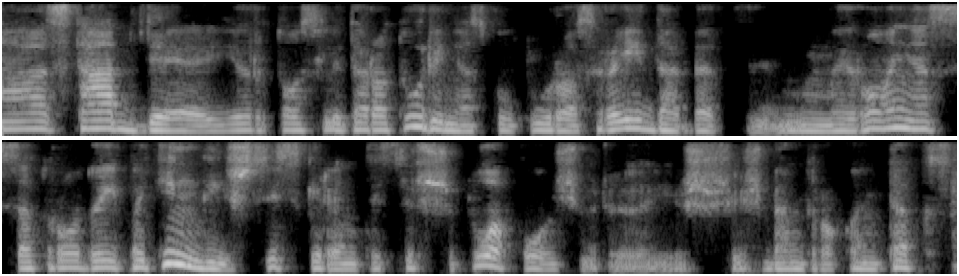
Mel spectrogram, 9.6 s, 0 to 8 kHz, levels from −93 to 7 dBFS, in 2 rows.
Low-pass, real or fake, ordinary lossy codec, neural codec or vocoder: 7.2 kHz; real; MP3, 48 kbps; none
